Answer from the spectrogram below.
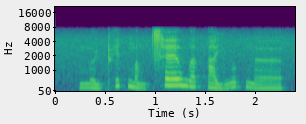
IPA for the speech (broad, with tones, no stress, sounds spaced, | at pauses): m ɵ˨˩ ɥ pʰ ɪ˥ k̚ m ɐ˨˩ m t͡sʰ ɛː˥ w ɐ˧ k̚ aː˨˩ j w ʊ˧ k̚ ŋ œː˨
